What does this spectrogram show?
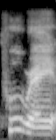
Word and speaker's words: pu-erh: And I believe that she pronounced it Pure, although I wasn't going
